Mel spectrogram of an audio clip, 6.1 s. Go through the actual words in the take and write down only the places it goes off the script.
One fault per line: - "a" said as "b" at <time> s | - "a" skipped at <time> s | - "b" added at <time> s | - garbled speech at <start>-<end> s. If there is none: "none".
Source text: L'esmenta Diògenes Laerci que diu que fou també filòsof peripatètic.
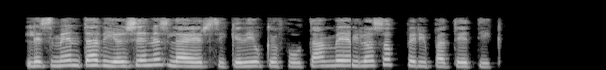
none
